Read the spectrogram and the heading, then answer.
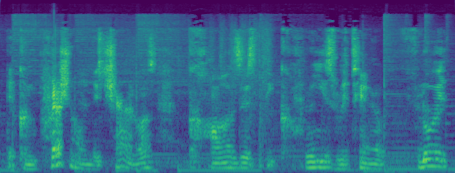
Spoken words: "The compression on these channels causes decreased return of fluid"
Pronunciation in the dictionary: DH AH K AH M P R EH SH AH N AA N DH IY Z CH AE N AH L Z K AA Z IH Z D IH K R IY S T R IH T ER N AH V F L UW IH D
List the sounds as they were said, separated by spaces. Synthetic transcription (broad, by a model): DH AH K AH M P R EH SH AH N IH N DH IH CH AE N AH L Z K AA Z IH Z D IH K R IY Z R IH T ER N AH F L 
